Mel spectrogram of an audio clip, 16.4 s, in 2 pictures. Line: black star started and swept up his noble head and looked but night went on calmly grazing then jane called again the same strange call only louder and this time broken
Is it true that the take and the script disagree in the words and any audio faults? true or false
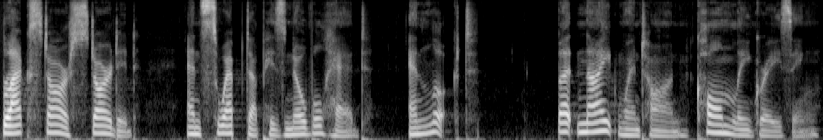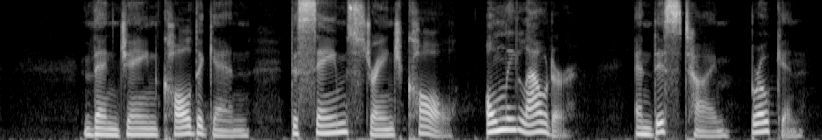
false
